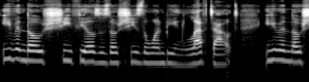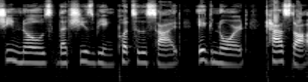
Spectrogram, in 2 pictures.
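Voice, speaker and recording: A woman's ordinary speaking voice at medium pitch and a fairly slow pace, with fairly even intonation, on a very clean recording with a silent background. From United States, Colombian-American family. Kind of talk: casual film commentary.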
